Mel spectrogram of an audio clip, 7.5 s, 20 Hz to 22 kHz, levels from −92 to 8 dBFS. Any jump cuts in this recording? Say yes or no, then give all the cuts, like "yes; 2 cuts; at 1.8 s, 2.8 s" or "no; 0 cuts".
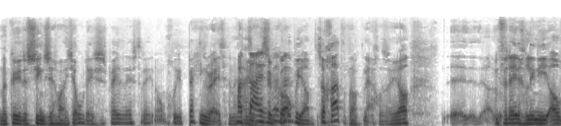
yes; 1 cut; at 4.8 s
